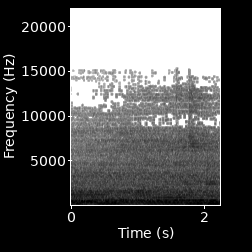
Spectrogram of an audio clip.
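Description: Live band music: a held, sustained chord, with one note bending upward about a quarter of a second in.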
